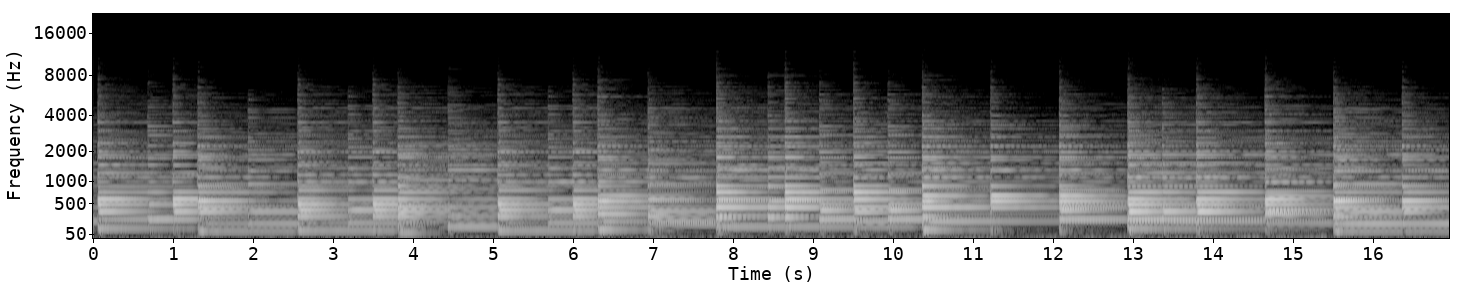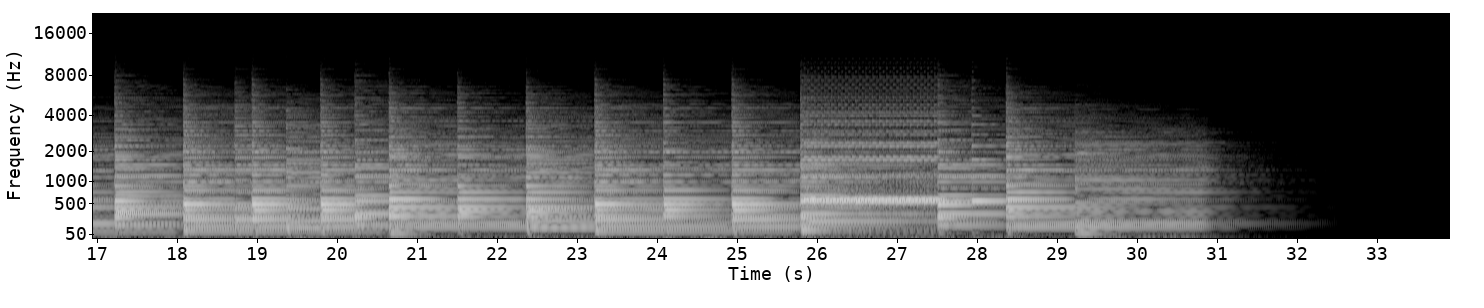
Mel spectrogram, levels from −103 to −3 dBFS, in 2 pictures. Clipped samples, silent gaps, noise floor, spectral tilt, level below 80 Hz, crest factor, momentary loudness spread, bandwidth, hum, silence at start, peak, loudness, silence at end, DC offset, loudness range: under 0.1%; none; -90 dBFS; -8 dB/octave; -60 dBFS; 18 dB; 10 LU; 7.2 kHz; none; 0 s; -12 dBFS; -31 LUFS; 3 s; under 0.1%; 4 LU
